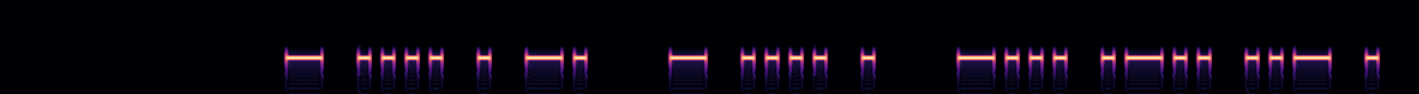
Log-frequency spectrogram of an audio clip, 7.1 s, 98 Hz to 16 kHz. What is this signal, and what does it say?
Morse code, heard as a keyed tone, about 20 wpm, 700 Hz. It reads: THEN THE BLUE
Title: Sentences from Top 1000 Words - Review Part 3 - 20wpm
